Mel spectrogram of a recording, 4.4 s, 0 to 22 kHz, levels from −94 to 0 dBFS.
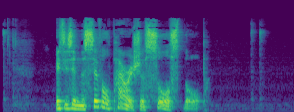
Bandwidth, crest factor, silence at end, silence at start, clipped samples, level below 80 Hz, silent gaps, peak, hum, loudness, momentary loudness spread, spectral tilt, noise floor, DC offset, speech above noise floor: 11.5 kHz; 18 dB; 1.45 s; 0.05 s; under 0.1%; -54 dBFS; none; -2 dBFS; none; -15 LUFS; 14 LU; -3 dB/octave; -67 dBFS; under 0.1%; 50 dB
